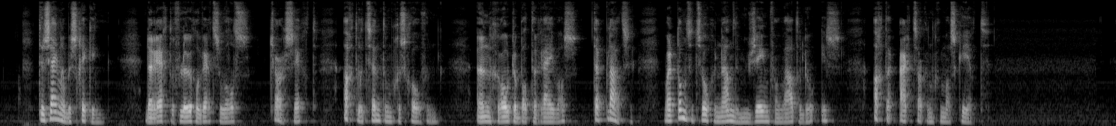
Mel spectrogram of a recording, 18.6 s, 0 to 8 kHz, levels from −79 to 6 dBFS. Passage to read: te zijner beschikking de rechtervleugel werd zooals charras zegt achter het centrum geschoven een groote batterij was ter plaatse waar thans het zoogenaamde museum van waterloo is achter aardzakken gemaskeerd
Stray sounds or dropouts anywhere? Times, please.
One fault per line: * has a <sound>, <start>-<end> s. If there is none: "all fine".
all fine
